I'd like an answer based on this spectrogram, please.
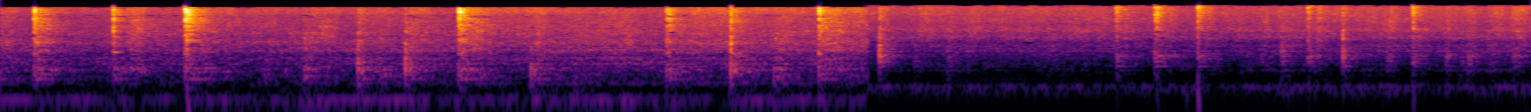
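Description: Onion-tomato masala with ginger-garlic paste sizzling in a metal kadai, fried for a minute to cook off the paste's raw smell, while a spatula stirs and scrapes it with frequent irregular clicks against the pan. A low hum underneath steps up in pitch about halfway through.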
